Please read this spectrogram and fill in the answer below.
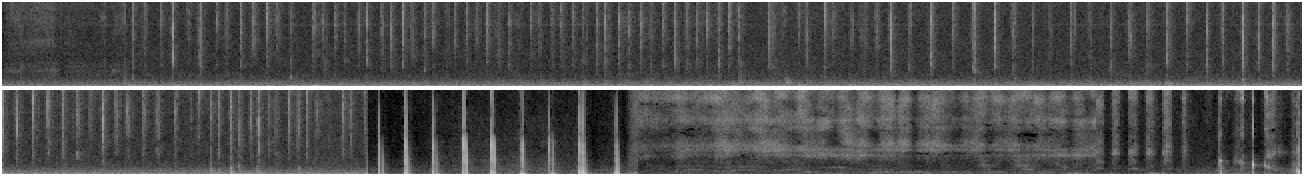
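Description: Liquid concealer squeezed from a LUNA tip-applicator tube and dabbed onto fabric: a dense, sticky crackle of small wet clicks for most of the time. Partway through comes a quick run of about a dozen sharp, evenly spaced clicks, followed by a softer hissing stretch.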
